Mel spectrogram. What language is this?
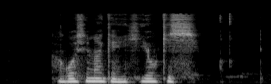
Japanese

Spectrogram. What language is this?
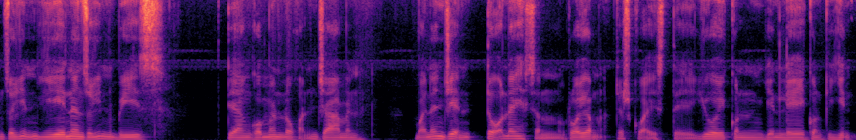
Loxicha Zapotec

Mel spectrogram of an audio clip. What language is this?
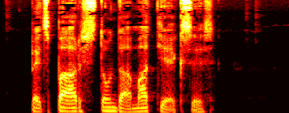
Latvian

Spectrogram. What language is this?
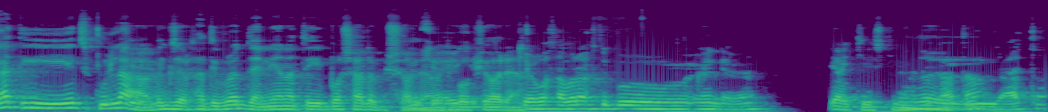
Greek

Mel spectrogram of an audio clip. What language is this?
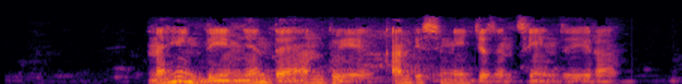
Kinyarwanda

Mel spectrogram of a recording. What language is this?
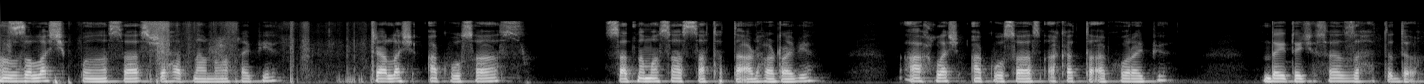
Kashmiri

